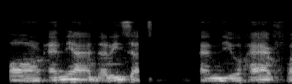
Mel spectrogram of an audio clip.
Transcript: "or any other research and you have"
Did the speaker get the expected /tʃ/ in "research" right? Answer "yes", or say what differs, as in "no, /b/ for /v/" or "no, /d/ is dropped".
no, /s/ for /tʃ/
